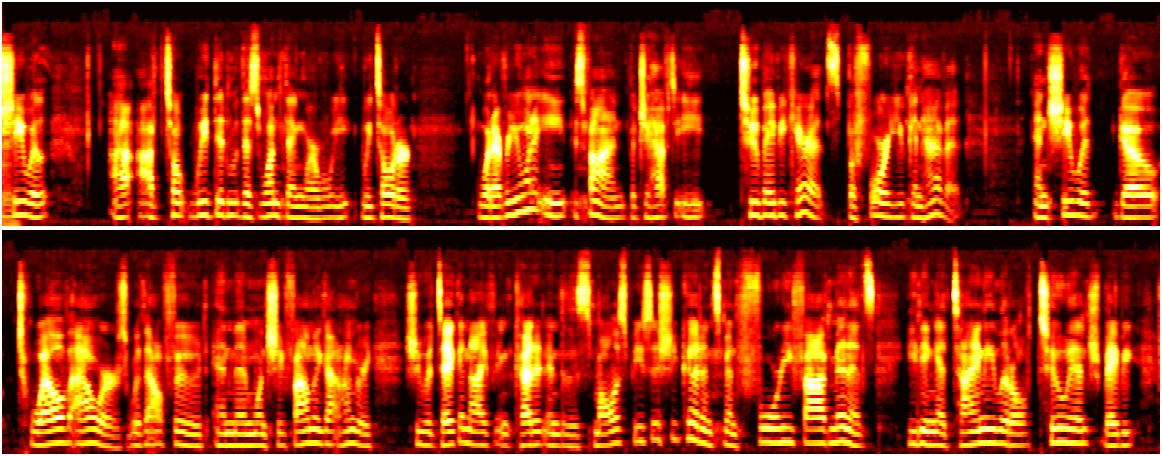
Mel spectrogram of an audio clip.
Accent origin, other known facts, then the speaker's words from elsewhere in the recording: Louisiana, United States; And I'm from Louisiana, and, you know, the motto there is we don't eat to live, we live to eat.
